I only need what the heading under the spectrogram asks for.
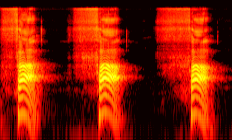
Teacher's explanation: فا اوپر کے دانتوں کے کنارے اور نچلے ہونٹوں کے تر حصے سے ادا ہوتے ہیں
